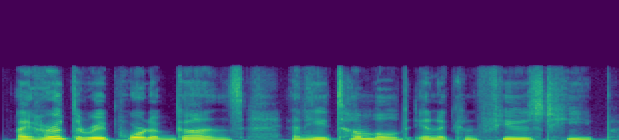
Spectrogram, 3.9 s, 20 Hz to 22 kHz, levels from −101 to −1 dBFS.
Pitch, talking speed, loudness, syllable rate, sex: 210 Hz, 200 wpm, -17 LUFS, 5.0 syllables/s, female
